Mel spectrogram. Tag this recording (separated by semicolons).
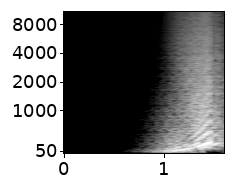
electro; hardstyle; hit; house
